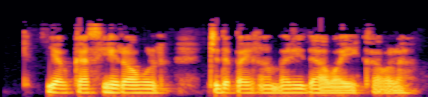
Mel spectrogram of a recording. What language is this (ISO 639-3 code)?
pus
